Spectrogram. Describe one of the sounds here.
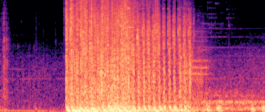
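A rifle fires rapid bursts of loud, close gunshots.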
